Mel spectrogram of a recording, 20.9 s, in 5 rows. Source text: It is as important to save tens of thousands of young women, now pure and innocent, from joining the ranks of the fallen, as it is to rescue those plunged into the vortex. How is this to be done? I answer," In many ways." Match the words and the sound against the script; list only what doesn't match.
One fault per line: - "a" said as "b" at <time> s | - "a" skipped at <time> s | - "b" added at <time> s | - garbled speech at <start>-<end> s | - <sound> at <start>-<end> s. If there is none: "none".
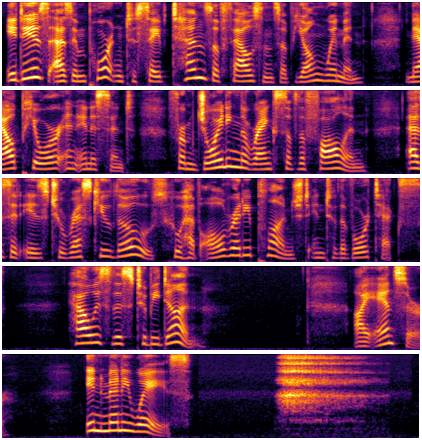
- "who have already" added at 10.0 s
- sigh at 19.4-20.6 s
